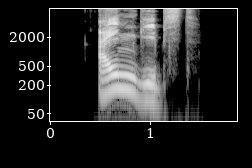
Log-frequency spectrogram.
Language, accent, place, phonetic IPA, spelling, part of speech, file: German, Germany, Berlin, [ˈaɪ̯nˌɡiːpst], eingibst, verb, De-eingibst.ogg
- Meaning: second-person singular dependent present of eingeben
